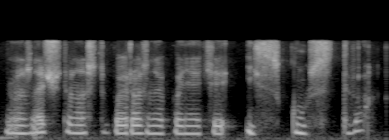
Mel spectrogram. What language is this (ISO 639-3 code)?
rus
